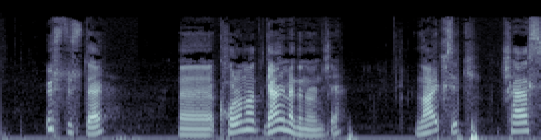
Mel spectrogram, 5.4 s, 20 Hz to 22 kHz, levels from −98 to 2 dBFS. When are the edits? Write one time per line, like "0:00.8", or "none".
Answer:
none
